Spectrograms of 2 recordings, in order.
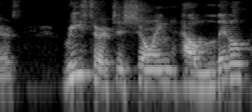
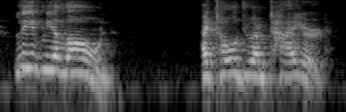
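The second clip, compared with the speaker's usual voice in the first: loud, pitched-up, mock irritated, annoyed voice; 7 semitones higher, 5 dB louder than usual. Quoting the man being nudged awake for the sermon, retelling a raised, annoyed reply. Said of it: "he raises his voice and he says to me in an annoyed way".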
